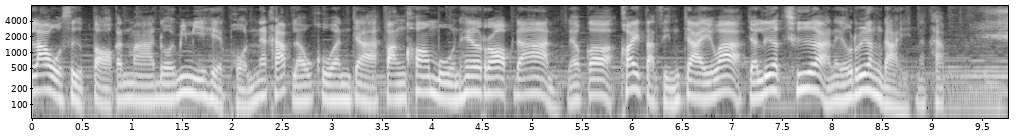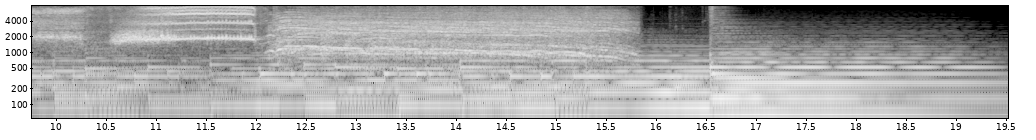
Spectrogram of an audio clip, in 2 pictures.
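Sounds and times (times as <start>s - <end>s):
speech: 0.0s - 9.9s
steady music: 0.0s - 19.5s
barn owl screeching: 9.4s - 15.9s.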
